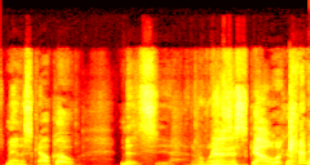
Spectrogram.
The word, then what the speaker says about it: Maniscalco: some tickets to sebastian manixcalco i said that right right it's maniscalco i don't know what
